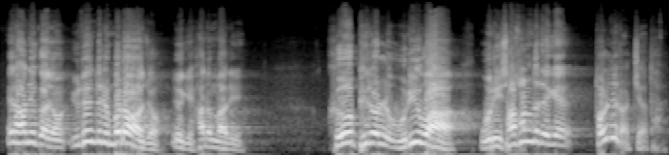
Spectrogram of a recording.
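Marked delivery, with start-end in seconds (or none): 3.3-6.7 raised, slow mock crowd call; crowd's defiant cry. Preacher voicing the crowd before Pilate, a slow raised cry. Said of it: "이렇게 말합니다".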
